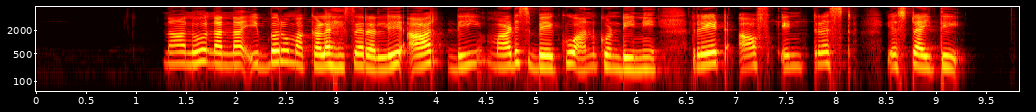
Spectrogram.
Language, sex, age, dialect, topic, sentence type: Kannada, female, 31-35, Central, banking, question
